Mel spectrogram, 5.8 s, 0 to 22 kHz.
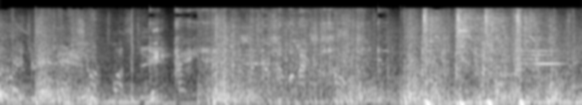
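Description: Sustained bursts of gunfire in the video game Payday 2, dense and loud, with a player talking over the shots.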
